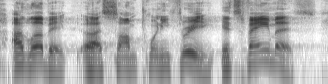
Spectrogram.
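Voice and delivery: ordinary delivery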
